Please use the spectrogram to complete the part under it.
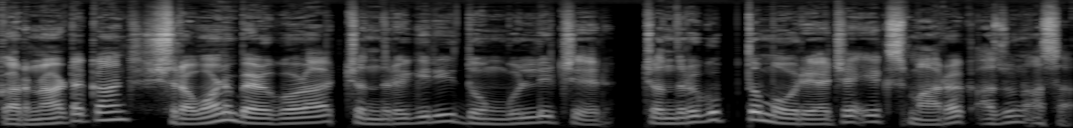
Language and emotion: Goan Konkani, neutral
